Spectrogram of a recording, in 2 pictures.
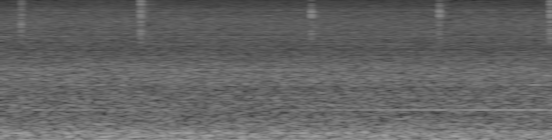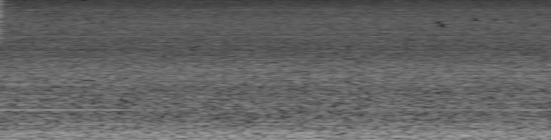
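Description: Jet engines hum steadily with a low rumble.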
